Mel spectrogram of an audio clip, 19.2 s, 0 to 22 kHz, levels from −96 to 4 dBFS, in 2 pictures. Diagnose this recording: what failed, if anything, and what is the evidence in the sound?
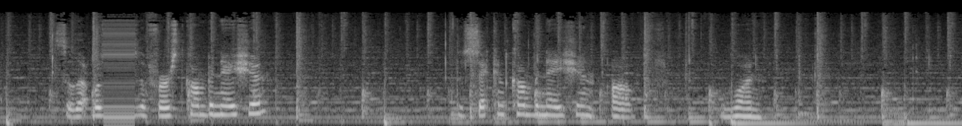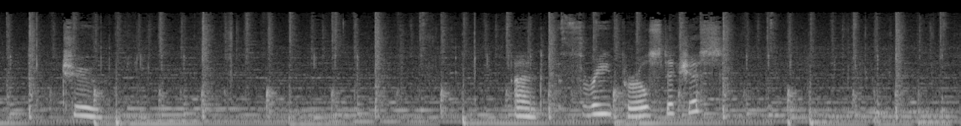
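A system hang loop failed at the driver or buffer stage. From 1.05 s to 1.36 s the sound is replaced by a steady buzz at 100 Hz. The host or driver froze, and the sound hardware kept replaying the same 10 ms stretch of its ring buffer, about 31 times. A loop that short fuses into a tone rather than a stutter. Little or no audio seems lost, and normal sound resumes at 1.36 s.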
